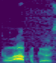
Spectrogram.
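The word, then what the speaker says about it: Galápagos: Galapagos.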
